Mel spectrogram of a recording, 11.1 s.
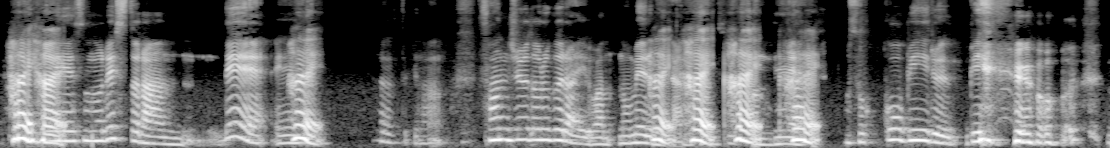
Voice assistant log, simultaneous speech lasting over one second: present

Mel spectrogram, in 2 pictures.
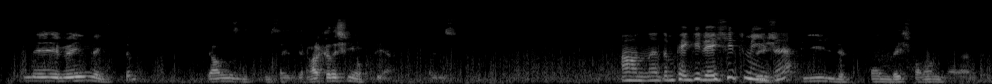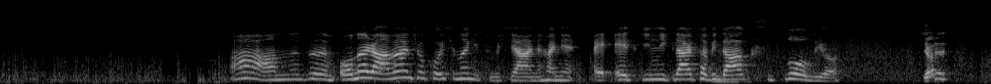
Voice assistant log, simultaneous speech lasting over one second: none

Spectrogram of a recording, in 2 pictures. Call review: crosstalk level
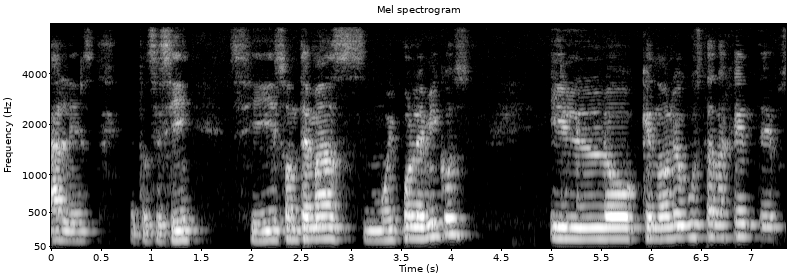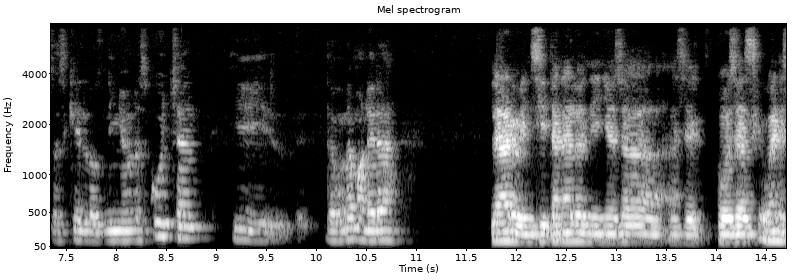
none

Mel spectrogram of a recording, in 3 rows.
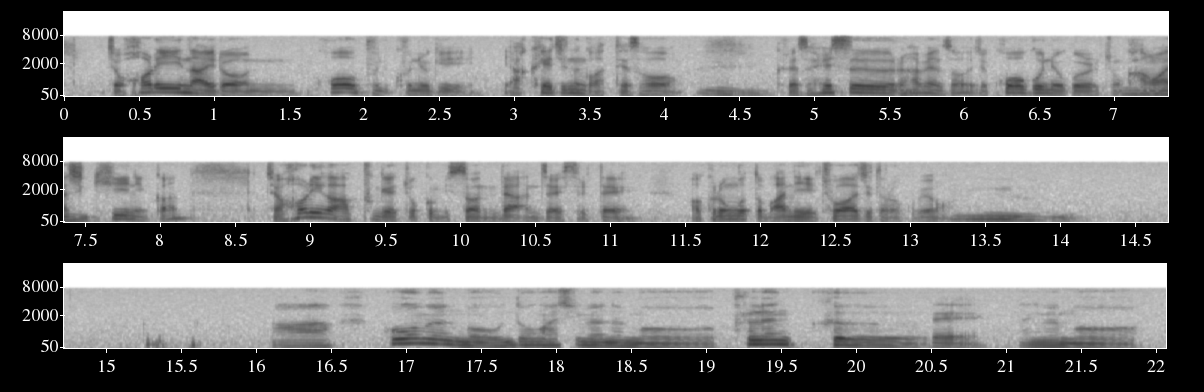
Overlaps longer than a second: none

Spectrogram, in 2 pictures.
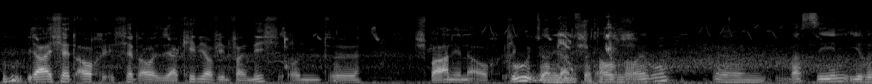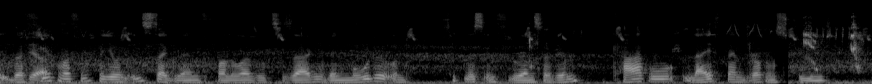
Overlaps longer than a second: present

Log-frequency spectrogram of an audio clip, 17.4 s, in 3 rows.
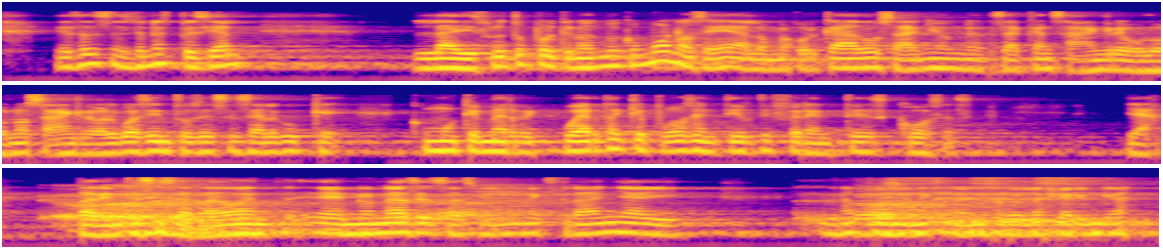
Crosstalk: present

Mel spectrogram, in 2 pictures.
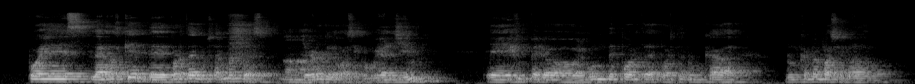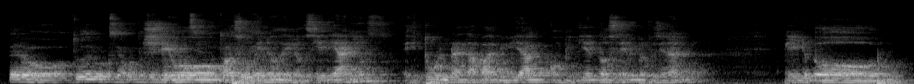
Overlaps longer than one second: present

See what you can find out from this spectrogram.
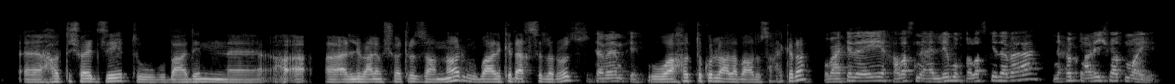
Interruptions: none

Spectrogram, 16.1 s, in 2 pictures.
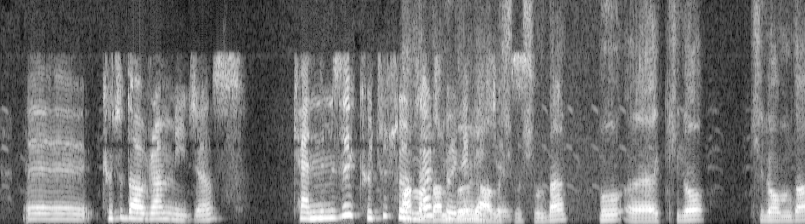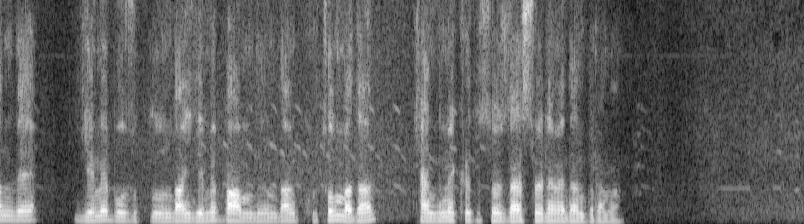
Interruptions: present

